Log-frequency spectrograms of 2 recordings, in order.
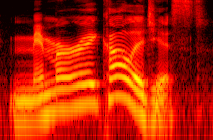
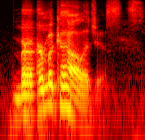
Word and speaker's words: myrmecologist: memoricologist. I didn't pronounce that right. How do you pronounce that? – Myrmecologists.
